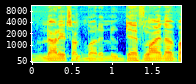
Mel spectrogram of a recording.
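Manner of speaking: ordinary delivery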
